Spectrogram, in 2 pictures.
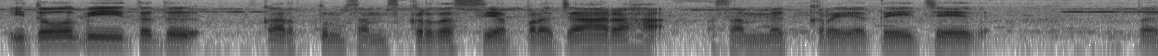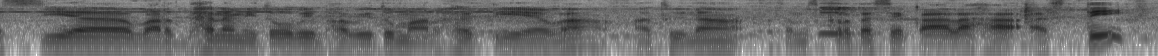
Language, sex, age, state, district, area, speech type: Sanskrit, male, 30-45, Kerala, Kozhikode, urban, spontaneous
